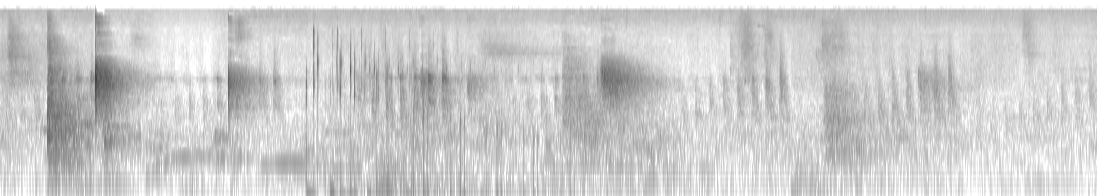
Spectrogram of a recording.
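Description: A Russian billiards shot: the cue tip strikes the cue ball about half a second in, and a sharp ball-on-ball click follows about half a second later. Rolling balls knock again shortly after, then give a quick run of small clicks over a second or so.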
